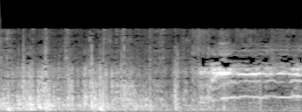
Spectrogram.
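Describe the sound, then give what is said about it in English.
A horse neighs in an old-time radio western, a second horse somewhere up in the rocks ahead; muffled low thuds and voices come first, then a long, high whinny carries through the latter half. “Bill wants to listen, and you start bawling like a branded calf. Both of them have spotted something, Jingles. It's another horse somewhere. Sounds like it's up in those rocks ahead of us.”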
